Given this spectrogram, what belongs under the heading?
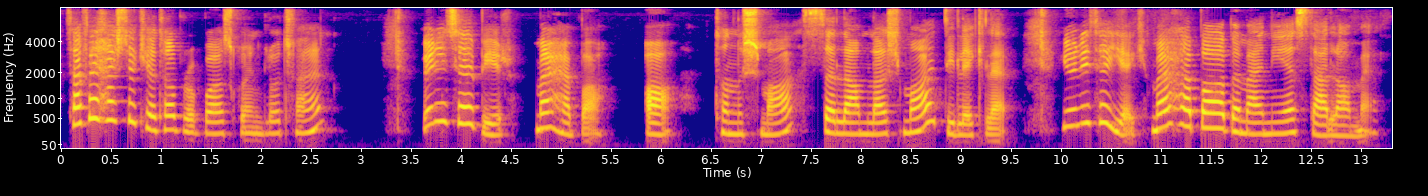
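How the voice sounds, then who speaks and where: Woman teacher saying vocab slow and clear, then translating, mellow fairly high voice. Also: sing-song. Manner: reads Turkish words slowly, then translates them into Persian; gives explanations quickly and clearly. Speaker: Turkish language teacher. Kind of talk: language lesson.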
